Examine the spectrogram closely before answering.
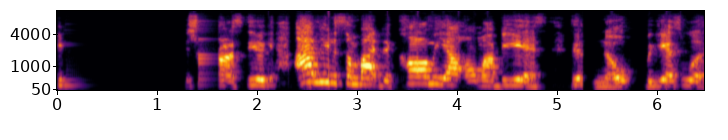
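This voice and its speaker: Loud and bright with a sharp tone, a woman's fairly high voice moves at a moderate pace with lively intonation. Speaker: military veteran in recovery. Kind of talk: testimony. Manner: passionate, animated.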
